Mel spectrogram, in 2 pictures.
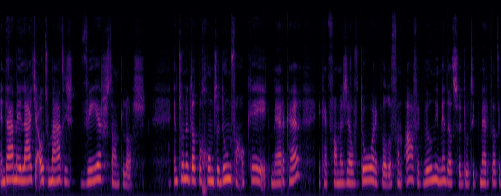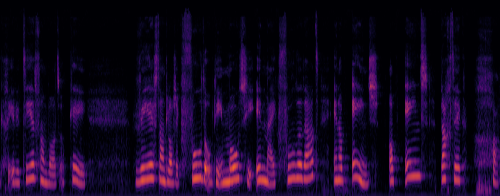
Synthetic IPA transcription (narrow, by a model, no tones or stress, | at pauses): ɛndaːrmejlaːtjəʔawtomaːtisʋɪərstɔntlɔs | ɛntunɪk̚dɔt̚bəɣontədunfɔnokʰeːɪ̰kmɛrkəɪkhɛpfɔnmɛjzɛlˠfdoːəɾɪkʋɪlˠdəfɔnɑfɪkʋɪlˠnit̚mɪːdɔtsədutɪk̚mɛrk̚dɔtɪkxəiritʰɪːətfɔnʋɔtʰoːkʰeː | ʋɪːərstɔntlosɪkfulˠdəok̚diemoːtsiʔɪnmɛjɪkfulˠdədɔt | ɛnɔpeːns | ɔpeːns | d̥ɑxtɪk | xo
